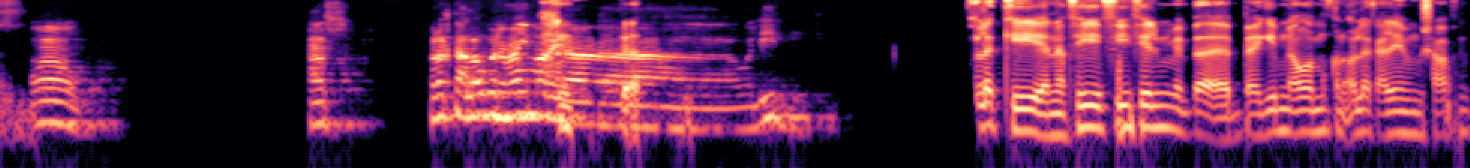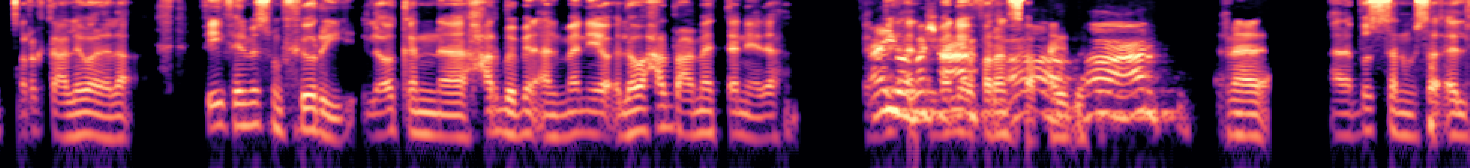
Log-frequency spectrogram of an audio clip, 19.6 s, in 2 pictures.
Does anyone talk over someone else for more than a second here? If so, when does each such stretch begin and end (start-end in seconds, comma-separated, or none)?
15.6-17.2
